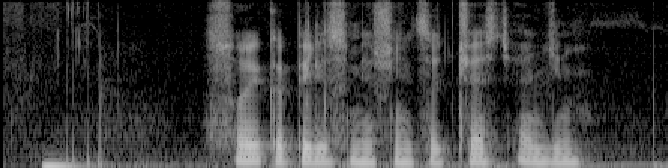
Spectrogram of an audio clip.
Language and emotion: Russian, neutral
